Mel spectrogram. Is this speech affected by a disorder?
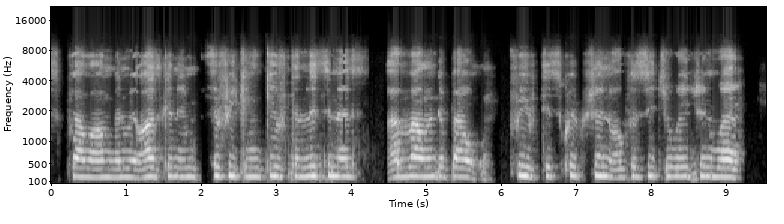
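Yes: cerebral palsy.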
